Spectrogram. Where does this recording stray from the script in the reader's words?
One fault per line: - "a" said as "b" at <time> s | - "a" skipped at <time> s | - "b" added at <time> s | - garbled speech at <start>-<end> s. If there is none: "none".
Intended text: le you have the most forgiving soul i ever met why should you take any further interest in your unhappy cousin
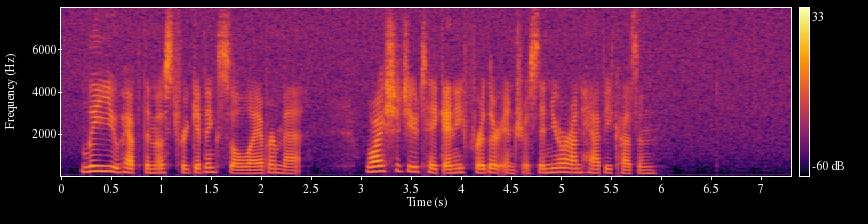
none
